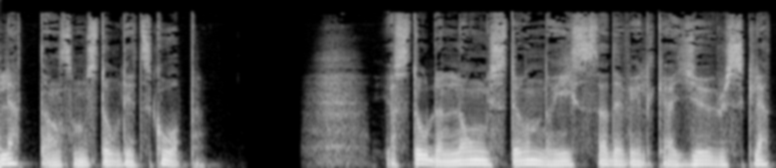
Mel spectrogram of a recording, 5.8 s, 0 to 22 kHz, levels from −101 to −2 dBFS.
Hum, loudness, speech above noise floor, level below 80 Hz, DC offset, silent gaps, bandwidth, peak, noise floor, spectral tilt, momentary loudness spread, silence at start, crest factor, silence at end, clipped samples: none; -16 LUFS; over 75 dB; -30 dBFS; under 0.1%; 1.87-1.91 s, 1.98-2.25 s; 16.5 kHz; 0 dBFS; under -90 dBFS; -5 dB/octave; 20 LU; 0 s; 16 dB; 0.05 s; under 0.1%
